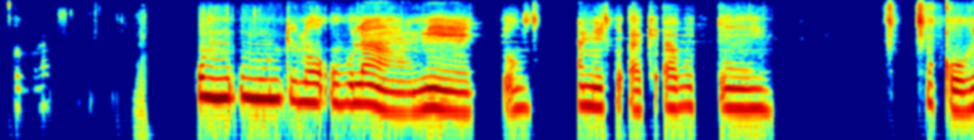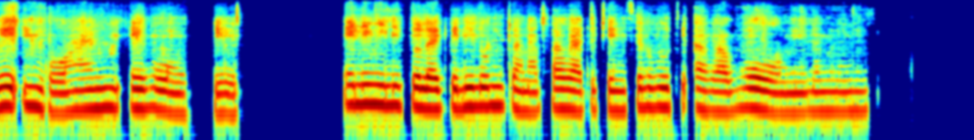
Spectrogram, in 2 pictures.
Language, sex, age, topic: North Ndebele, female, 50+, health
